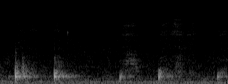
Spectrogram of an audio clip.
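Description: Dry-erase marker writing on a whiteboard: several short, separate strokes as the number 27 is written under each side of an equation.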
